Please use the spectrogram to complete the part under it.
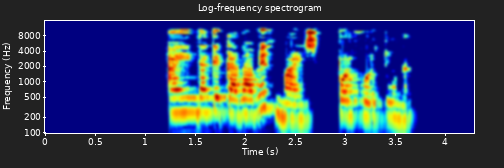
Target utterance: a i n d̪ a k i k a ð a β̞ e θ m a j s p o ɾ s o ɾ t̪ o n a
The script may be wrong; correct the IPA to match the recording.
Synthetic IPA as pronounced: a i n d̪ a k e k a ð a β̞ e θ m a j s p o ɾ f o ɾ t̪ u n a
